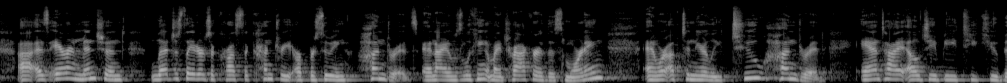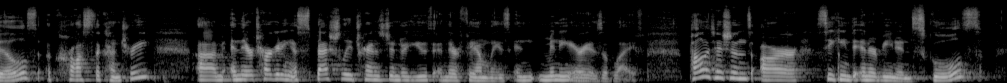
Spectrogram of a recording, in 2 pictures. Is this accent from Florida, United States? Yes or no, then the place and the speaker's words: no; Minnesota, United States; So, you know, I'm here today also because I live here, right? I'm a Minnesotan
